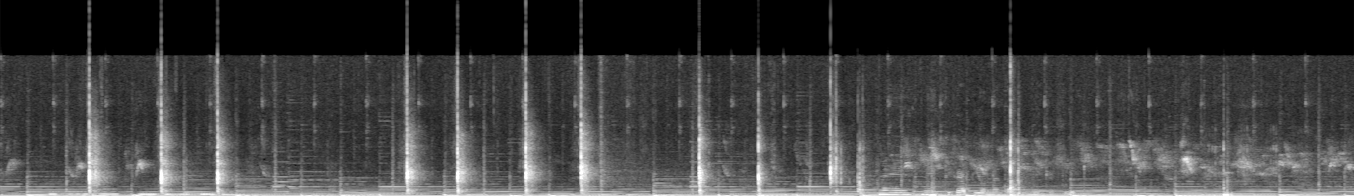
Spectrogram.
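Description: Background music playing throughout, with a dozen or so sharp, irregularly spaced knocks of a kitchen knife cutting through a banana onto a wooden cutting board.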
